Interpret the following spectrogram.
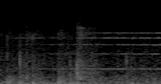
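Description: A faint, high, held violin note enters about a second in, with a few soft knocks before it.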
